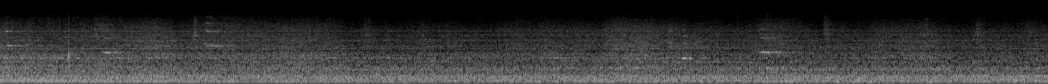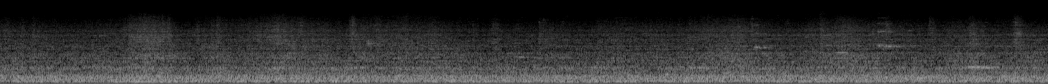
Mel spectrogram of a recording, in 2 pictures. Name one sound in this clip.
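A freight train rumbles steadily past close by.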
